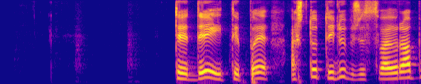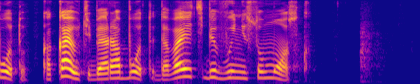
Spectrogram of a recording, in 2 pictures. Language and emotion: Russian, angry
